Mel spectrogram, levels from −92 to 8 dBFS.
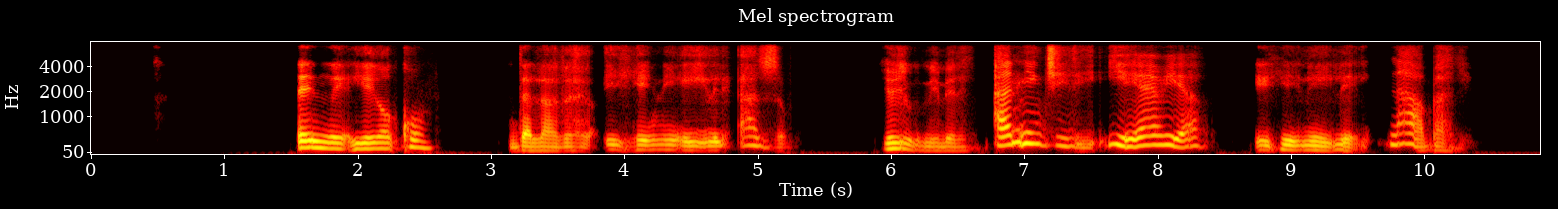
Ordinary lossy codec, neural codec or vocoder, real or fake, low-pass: none; codec, 16 kHz in and 24 kHz out, 0.4 kbps, LongCat-Audio-Codec, four codebook decoder; fake; 7.2 kHz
